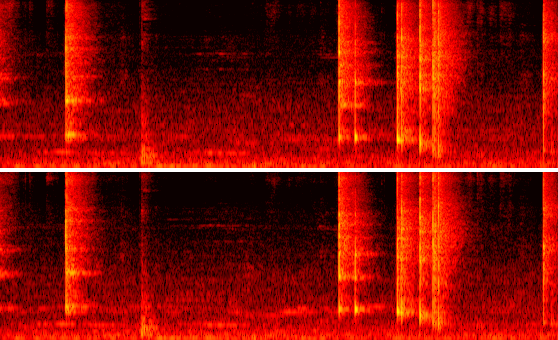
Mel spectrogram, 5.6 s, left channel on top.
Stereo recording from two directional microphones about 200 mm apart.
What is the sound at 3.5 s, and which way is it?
Wood block, centre (ahead or behind).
